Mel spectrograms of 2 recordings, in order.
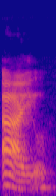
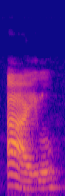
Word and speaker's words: aisle: You don't pronounce letter S when it comes before L. For example, we have words like aisle, aisle.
